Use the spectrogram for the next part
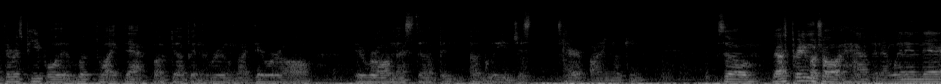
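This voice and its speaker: A man's voice: fairly low pitch, distant mic, a little hiss or hum, rough recording. A man casually rambling through his recollection of a dream in a hazy, puzzled way, searching for words and unsure of details, in slangy everyday speech. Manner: slangy, informal. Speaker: vlogger recounting a dream.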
